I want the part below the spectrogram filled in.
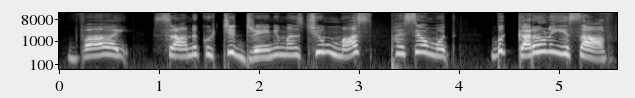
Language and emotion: Kashmiri, disgusted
